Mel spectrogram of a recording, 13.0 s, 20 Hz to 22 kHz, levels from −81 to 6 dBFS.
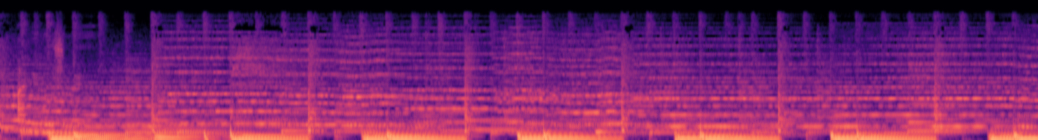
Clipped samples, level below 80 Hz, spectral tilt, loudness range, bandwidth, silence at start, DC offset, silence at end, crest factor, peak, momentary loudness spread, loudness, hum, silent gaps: under 0.1%; -20 dBFS; -5.5 dB/octave; 1 LU; 16 kHz; 0 s; under 0.1%; 0 s; 16 dB; -2 dBFS; 6 LU; -20 LUFS; none; none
